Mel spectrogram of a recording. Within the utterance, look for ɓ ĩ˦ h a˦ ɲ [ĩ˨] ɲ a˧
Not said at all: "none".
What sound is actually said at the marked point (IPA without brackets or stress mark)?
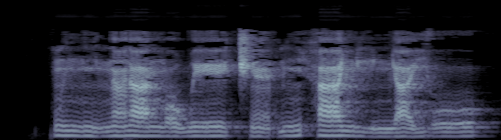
i˨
